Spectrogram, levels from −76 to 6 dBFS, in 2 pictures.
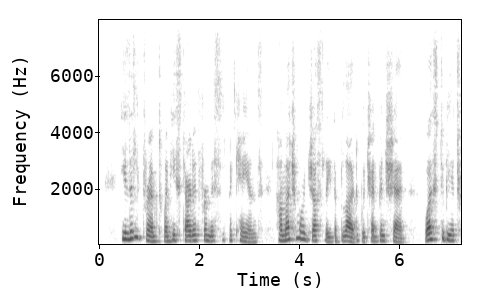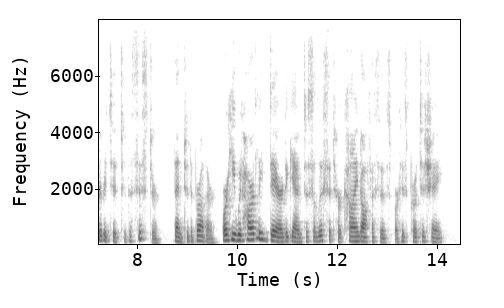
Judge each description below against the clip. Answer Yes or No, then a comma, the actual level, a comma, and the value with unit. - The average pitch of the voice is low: No, medium, 175 Hz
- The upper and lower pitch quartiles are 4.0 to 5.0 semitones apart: Yes, average, 4.5 semitones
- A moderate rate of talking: Yes, average, 180 wpm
